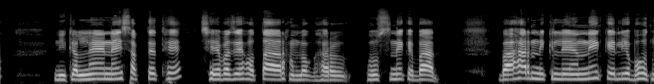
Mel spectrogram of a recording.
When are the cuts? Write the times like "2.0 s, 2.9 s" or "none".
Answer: none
